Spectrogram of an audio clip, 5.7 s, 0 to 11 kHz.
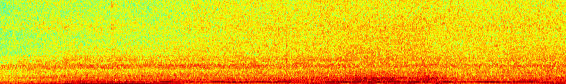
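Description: A Dodge Challenger 392 Scat Pack V8 accelerates and shifts up into sixth gear, its engine a loud, steady rumbling drone that dips slightly in pitch at the shift and holds on, with no voices over it.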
